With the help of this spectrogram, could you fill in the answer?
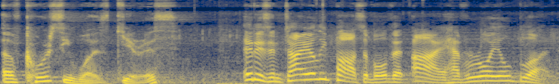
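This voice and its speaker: A man's voice: a little high, wildly swooping pitch, a little slow. An actor playing a proud, boastful young male martial arts champion in a video game, with a smug, self-assured, grand delivery. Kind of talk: video game character dialogue.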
